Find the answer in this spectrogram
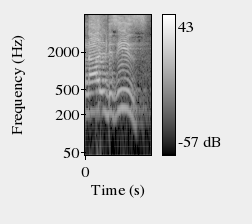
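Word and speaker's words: gnarled: Poet ने कहा है नाल डिजीज। जी साइलेंट रहता है नाल्ड डिजीज।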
